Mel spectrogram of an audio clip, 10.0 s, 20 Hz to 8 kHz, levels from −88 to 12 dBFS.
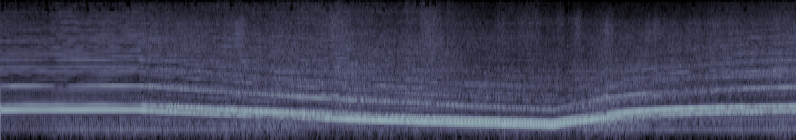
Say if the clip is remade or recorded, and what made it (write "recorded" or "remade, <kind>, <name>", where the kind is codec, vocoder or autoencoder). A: recorded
